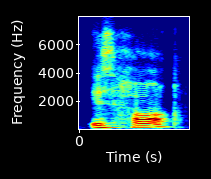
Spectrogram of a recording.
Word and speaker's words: Ishaq: is very, very close, just as that long I sound at the beginning, Ishaq.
